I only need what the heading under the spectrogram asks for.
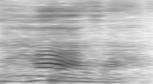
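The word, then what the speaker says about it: هذا: is pronounced like haga but this alif is not written it is explained in the key also so it is haza okay means this and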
